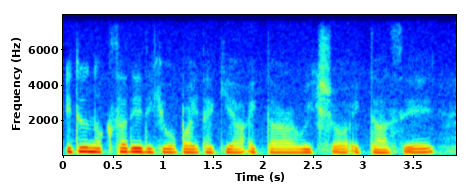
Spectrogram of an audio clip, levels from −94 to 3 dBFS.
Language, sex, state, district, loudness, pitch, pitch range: Nagamese, female, Nagaland, Kohima, -16 LUFS, 185 Hz, 175-200 Hz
